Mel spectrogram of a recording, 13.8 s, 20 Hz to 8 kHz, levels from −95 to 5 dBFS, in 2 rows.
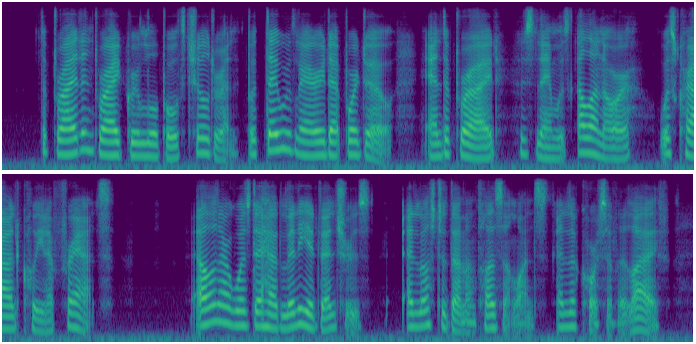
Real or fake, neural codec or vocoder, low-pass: fake; autoencoder, 22.05 kHz, a latent of 192 numbers a frame, VITS, trained on many speakers; 7.2 kHz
